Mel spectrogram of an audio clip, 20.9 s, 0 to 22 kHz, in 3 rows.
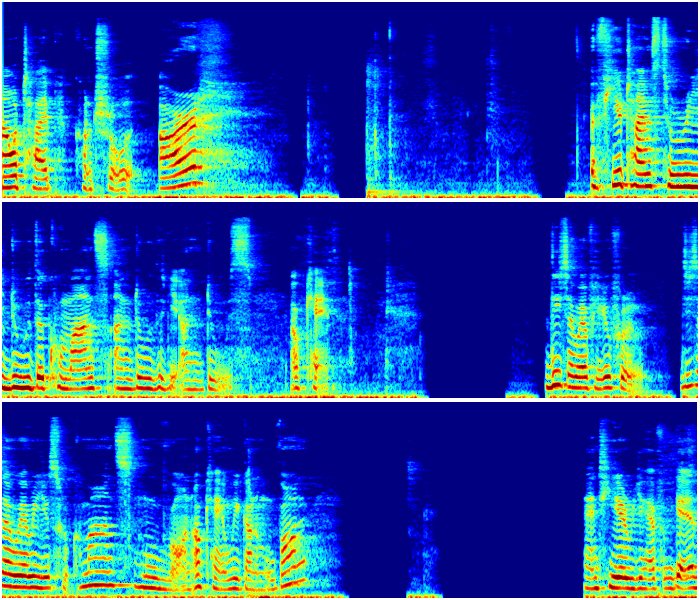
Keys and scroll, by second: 3.0 ctrl+r, 15.7-19.0 typing.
